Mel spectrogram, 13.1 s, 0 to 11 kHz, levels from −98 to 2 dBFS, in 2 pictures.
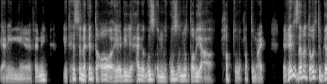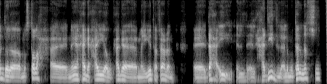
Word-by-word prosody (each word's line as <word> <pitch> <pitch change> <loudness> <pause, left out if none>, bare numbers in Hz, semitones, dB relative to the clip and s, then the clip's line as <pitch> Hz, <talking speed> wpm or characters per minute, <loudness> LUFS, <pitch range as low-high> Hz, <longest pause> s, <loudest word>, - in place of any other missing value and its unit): يعني 80 -3 -6 0.2
فاهمني؟ 120 +8 -1 0.3
يعني 95 - -8
تحس 150 +1 -2
إنك 130 +2 +4
أنت 160 - +1
آه، 130 -9 +3
هي 110 +4 +2
دي 115 0 0
حاجة 125 -2 0
جُزء 125 -1 -1
من 100 -2 -2
جُزء 130 -3 0
من 115 - +3
الطبيعة، - - 0
حطه - - -7
حطه - - -8
معاك، - - -5 0.3
غير 200 +7 +5
زي 180 -8 +4
ما 205 - +1
أنت 185 - -6
قُلت 190 0 +1
بجد 160 0 +5
ده 100 -3 +4
مصطلح 155 - -2
إن 90 -1 0
هي 130 0 +2
حاجة 140 +2 +3
حية 135 -1 +2
وحاجة 95 -2 +1
ميتة 100 +9 -2
فعلًا، 125 -10 -1 0.4
آآ 90 0 0
ده 90 - +4
حقيقي 120 -11 -2
ال 100 +1 -8
الحديد، 115 - -2
الألموتال 105 +10 0
نفسه 155 0 -3
115 Hz, 185 wpm, -22 LUFS, 95-140 Hz, 0.4 s, غير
